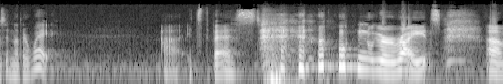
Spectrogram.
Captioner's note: laughter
